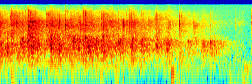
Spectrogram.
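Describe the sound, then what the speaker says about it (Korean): Audience clapping at an academic conference as the final panel discussant is introduced, a dense, steady patter of many hands that holds evenly and tapers slightly toward the end. "큰 박수 부탁드립니다."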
